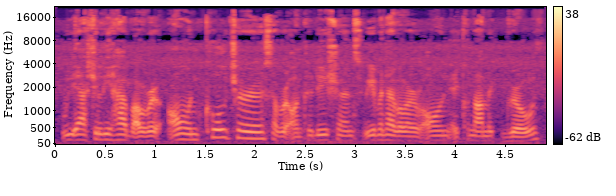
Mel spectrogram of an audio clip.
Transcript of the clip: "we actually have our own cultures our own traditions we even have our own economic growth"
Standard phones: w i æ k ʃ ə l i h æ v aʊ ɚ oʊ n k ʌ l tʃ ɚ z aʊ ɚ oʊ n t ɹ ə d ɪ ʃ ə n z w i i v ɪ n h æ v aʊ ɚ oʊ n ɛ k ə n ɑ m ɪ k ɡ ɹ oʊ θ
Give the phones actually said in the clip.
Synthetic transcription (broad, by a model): w i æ k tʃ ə l i h æ v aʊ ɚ oʊ n k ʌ l tʃ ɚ s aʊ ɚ oʊ n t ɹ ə d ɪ ʃ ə n s w i i v ɪ n h æ v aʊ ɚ oʊ n ɛ k ə n ɑ m ɪ k ɡ ɹ oʊ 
